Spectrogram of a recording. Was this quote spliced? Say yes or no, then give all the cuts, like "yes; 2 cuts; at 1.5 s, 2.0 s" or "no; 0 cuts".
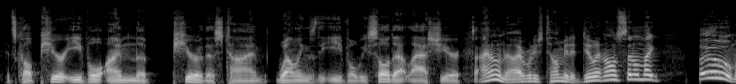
yes; 1 cut; at 4.7 s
